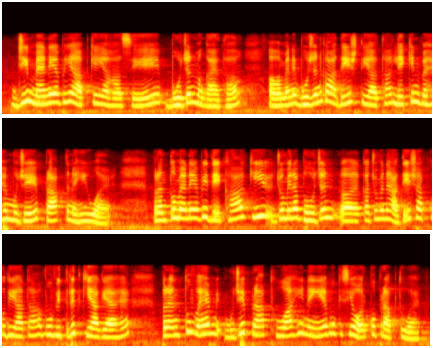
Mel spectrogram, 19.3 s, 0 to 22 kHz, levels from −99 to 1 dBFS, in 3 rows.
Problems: constant background noise, echo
